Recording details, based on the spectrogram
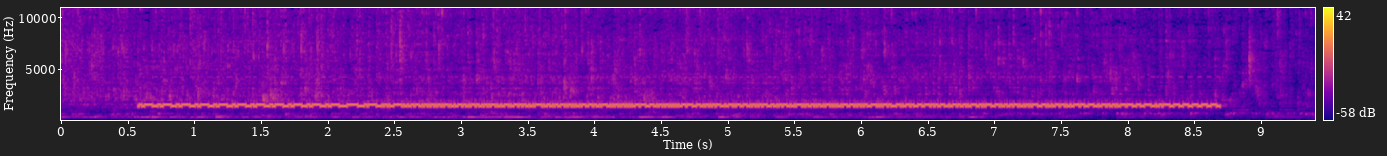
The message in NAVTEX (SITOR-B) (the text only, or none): SHE IS THE DRAG DAUGHTER OF VANESSA VAN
